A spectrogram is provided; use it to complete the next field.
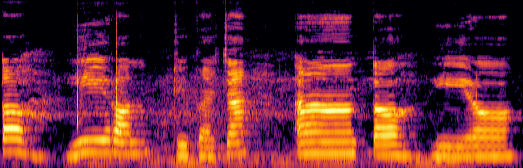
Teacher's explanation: Tohiron, ronnya ini bacaan mad iwad, jadi bacanya satu tapi panjang.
